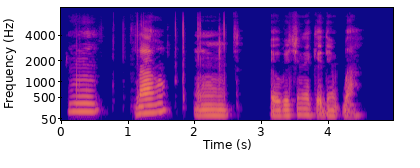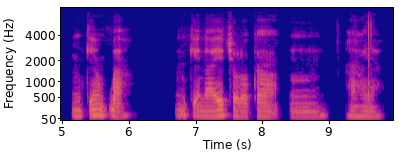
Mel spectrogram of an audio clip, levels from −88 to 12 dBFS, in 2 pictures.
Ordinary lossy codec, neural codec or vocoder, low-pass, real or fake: none; none; 7.2 kHz; real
